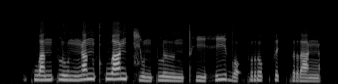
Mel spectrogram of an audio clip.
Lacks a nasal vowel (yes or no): yes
